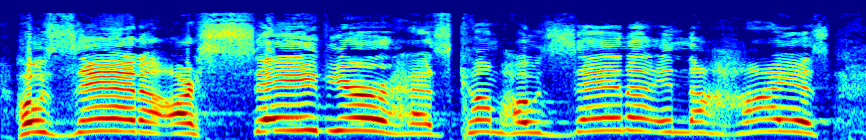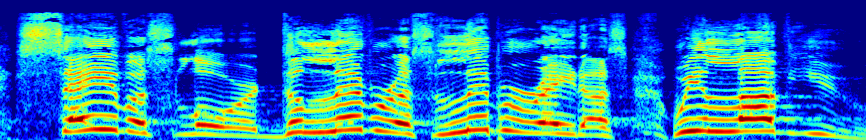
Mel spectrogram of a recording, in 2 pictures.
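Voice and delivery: loud, high hosanna cries; crowd shouting. Acted. Palm Sunday crowd shouting praise to Jesus, loud. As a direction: hail your king at full voice. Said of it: "the same people that are shouting".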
